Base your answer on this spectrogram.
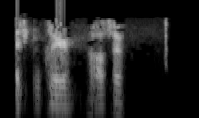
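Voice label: Incident Tac 1, Scanner audio recording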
